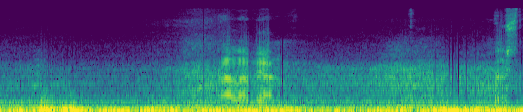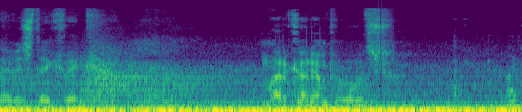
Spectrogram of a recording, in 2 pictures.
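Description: A car engine hums and tyres rumble steadily on the road from inside the car.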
